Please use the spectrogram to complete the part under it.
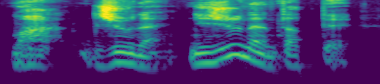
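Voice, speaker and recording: A man's voice: mid-range voice, big pitch swings, moderate pace, husky, no echo. An older man, a business leader guest on a radio interview, explaining his views earnestly at length with many fillers. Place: radio studio.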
